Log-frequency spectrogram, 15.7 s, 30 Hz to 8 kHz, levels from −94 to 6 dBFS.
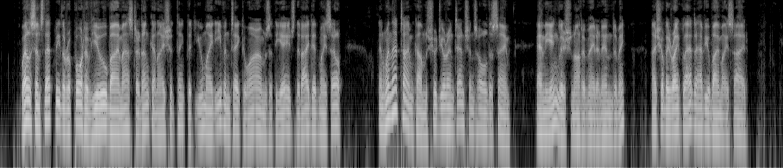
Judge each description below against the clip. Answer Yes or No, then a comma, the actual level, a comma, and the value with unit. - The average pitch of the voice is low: Yes, low, 105 Hz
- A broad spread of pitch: No, average, 3.4 semitones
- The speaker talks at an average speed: No, fast, 225 wpm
